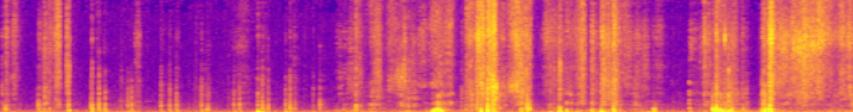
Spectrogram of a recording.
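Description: Fingernails scratch and tap the surface of a palm-sized soft polyurethane foam narwhal squishy toy. The result is a quiet stream of dry, crackly scratching with bright, rustly bursts and soft, muffled taps that stop short with no ring. It grows busier and a little louder in the second half.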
